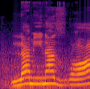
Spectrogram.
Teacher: مِن قَبْلِهِ لَمِنَ الضَّالِّينَ، یہ مد ہے، مد یہ بھی 3 سے 4 الف کے برابر کھینچ کے پڑھیں گے،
